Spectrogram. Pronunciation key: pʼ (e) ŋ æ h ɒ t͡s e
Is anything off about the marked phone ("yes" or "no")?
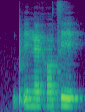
no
